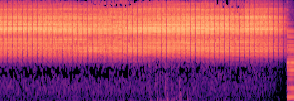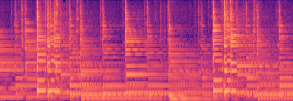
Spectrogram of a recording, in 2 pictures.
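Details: A steady high hiss fills the first few seconds, then plucked acoustic guitar music takes over. No animal sound can be picked out.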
